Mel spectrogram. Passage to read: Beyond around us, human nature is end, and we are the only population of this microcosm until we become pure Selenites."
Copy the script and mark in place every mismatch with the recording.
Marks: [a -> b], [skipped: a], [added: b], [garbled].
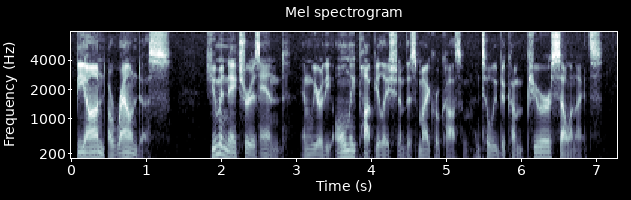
Beyond around us, human nature is end, and we are the only population of this microcosm until we become pure Selenites."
